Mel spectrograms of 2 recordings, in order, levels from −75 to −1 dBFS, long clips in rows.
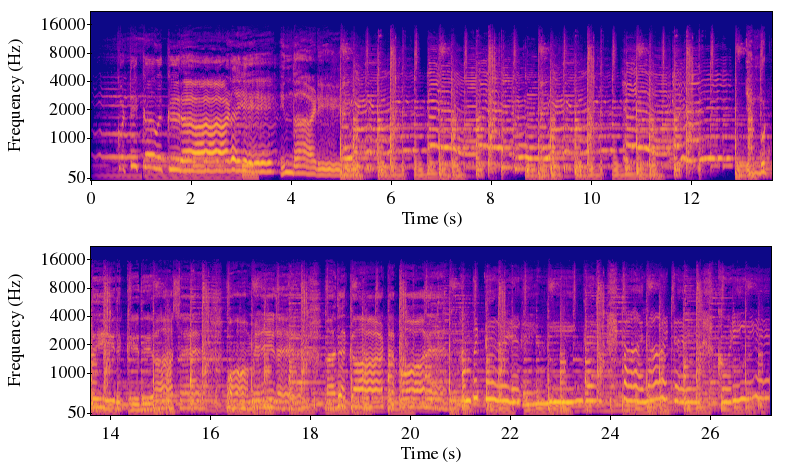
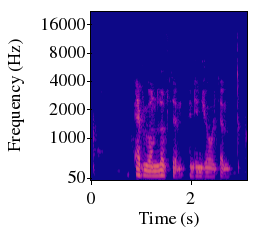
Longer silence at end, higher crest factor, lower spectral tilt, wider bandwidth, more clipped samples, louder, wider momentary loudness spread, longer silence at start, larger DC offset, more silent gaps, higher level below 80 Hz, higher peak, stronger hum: second, 0 s vs 0.15 s; second, 16 dB vs 22 dB; second, -4 dB/octave vs -6 dB/octave; first, 16.5 kHz vs 13 kHz; neither; first, -16 LUFS vs -37 LUFS; second, 6 LU vs 11 LU; about the same, 0.1 s vs 0.05 s; neither; neither; first, -40 dBFS vs -78 dBFS; first, 0 dBFS vs -16 dBFS; neither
